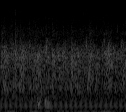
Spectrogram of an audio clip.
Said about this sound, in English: Why don't you clap your hands if you're excited about what God's doing.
